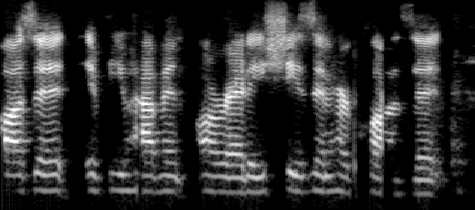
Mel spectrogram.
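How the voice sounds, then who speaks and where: The woman's voice comes through loud. It has a bright, sharp tone. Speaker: network marketing team leader. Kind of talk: team call hosting.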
